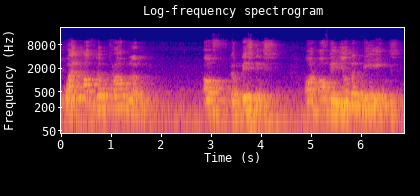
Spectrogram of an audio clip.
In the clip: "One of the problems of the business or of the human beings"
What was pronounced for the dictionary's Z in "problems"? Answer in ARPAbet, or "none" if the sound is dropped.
none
